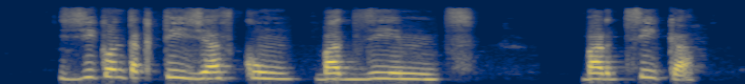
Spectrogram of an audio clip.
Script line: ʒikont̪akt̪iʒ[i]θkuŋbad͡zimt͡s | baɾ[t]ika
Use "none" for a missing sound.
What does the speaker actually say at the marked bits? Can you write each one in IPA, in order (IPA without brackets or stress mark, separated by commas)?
a, t͡s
